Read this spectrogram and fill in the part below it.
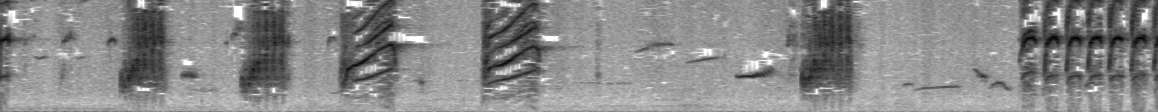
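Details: {'caption': 'Small Bali Brown-chested Jungle Flycatcher: harsh noisy bursts and rapid downward-sweeping buzzes with soft short whistles, closing in a quick run of bright repeated high notes.'}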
